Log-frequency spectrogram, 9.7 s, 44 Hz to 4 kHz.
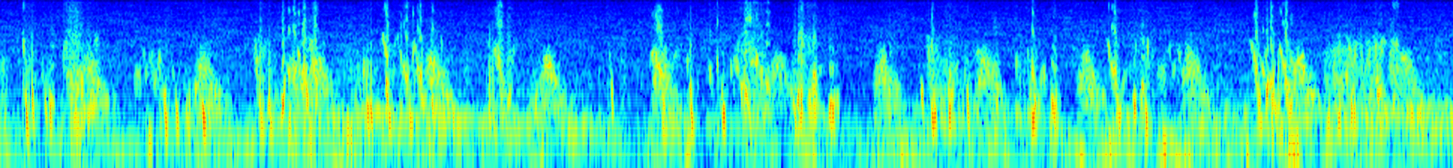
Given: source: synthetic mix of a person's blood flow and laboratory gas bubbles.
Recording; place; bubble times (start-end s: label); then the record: Doppler ultrasound of blood flow; subclavian vein
0.00-0.08 s: bubbles
0.15-0.68 s: bubbles
0.88-1.45 s: bubbles
1.68-2.17 s: bubbles
2.33-2.98 s: bubbles
3.22-3.44 s: bubbles
3.51-3.61 s: bubbles
4.04-4.12 s: bubbles
4.31-4.66 s: bubbles
4.71-5.16 s: bubbles
5.27-5.62 s: bubbles
6.11-6.57 s: bubbles
6.74-7.08 s: bubbles
7.37-7.97 s: bubbles
8.30-8.72 s: bubbles
8.81-9.37 s: bubbles
From the record:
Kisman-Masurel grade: 243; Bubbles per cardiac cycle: several, 3 to 8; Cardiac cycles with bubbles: 100%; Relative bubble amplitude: loud (0.450 to 0.775); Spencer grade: 3 (all of the cardiac periods contain showers or single bubble signals, but not dominating or overriding the cardiac motion signals); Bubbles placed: anywhere in the cardiac cycle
